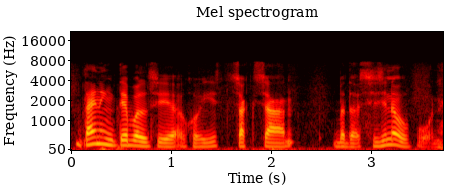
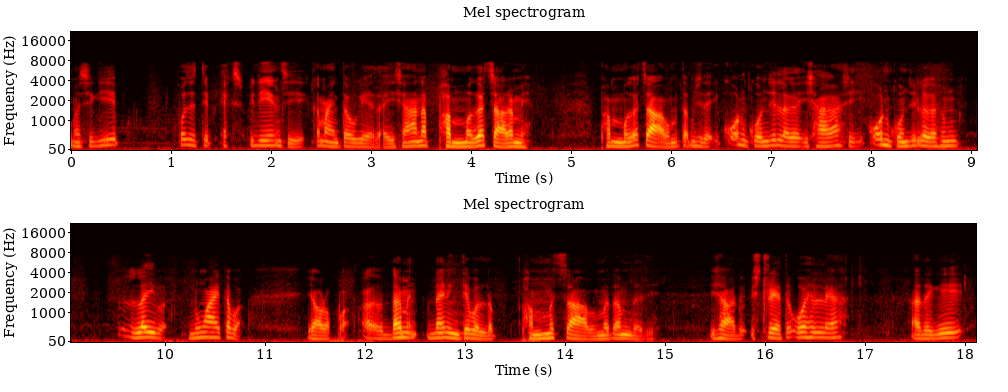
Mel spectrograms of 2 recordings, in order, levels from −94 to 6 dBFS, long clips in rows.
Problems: background sounds at intervals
